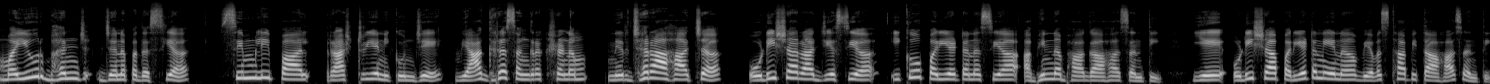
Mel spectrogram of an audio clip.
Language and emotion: Sanskrit, neutral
